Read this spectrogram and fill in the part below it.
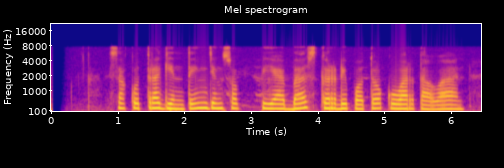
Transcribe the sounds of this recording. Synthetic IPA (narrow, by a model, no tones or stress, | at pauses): sakut̪ɾaɡint̪ɪŋd͡ʒɨŋsɔ | piabaskərdipɔt̪ɔkuwart̪awan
